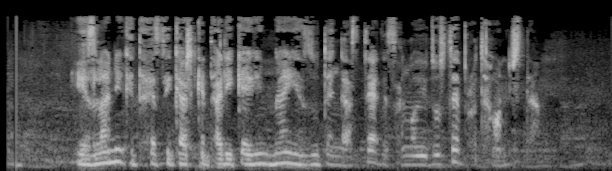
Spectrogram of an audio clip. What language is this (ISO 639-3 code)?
eus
